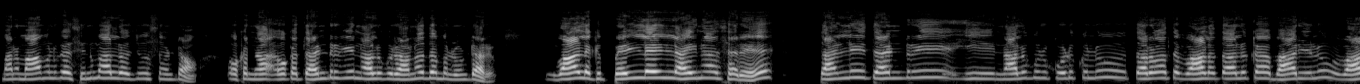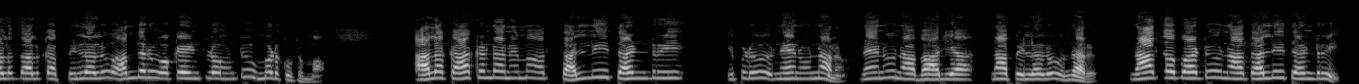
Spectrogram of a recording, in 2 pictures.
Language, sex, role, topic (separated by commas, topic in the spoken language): Telugu, male, guest, అమ్మమ్మ వండే వంటల గురించి మీ మనసులో నిలిచిపోయిన జ్ఞాపకాలు ఏవి?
